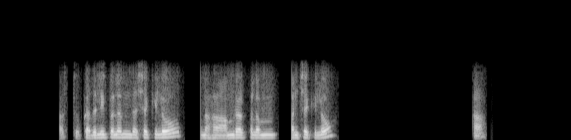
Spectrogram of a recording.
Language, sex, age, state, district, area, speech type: Sanskrit, male, 45-60, Karnataka, Bangalore Urban, urban, conversation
